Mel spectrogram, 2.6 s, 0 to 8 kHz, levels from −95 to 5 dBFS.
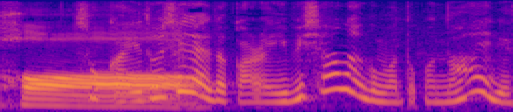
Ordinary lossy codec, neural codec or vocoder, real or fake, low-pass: none; none; real; none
